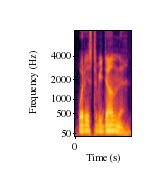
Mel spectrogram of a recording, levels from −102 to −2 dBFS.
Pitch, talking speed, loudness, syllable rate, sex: 100 Hz, 335 wpm, -15 LUFS, 5.8 syllables/s, male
